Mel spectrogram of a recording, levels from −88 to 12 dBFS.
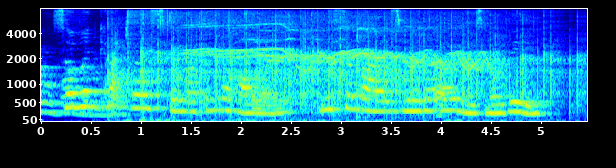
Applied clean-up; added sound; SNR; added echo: none; Applause; 5 dB; reverberation time 0.7 s.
